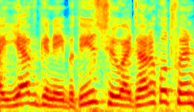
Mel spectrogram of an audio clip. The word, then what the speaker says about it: Yevgeny: difficult name to pronounce I believe it is Yevgeny it's why EVG and why Yevgeny but these two identical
